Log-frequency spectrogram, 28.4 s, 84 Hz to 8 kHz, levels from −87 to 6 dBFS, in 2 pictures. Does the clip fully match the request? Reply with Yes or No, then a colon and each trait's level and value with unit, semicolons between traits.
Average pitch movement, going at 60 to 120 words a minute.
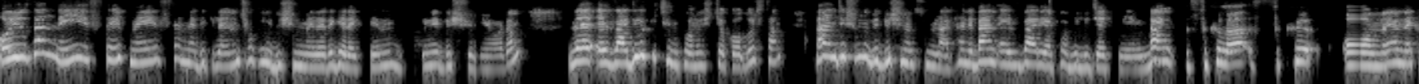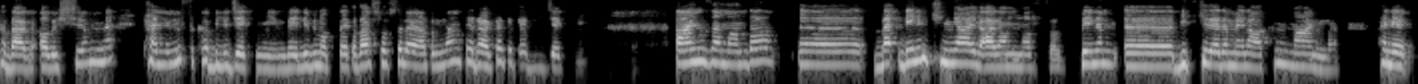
No: average, 4.3 semitones; average, 130 wpm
